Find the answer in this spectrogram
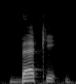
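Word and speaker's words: Bheki: pronounce that first word vaki that's how you say that uh Becky be Becky b h e k i it's a West coast.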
